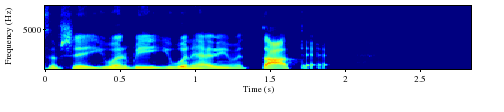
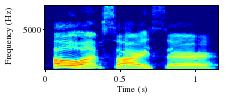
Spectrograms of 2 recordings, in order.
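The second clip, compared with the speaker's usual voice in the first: mock apology; 5 semitones higher, 9 dB louder than usual. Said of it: "gonna be like".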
